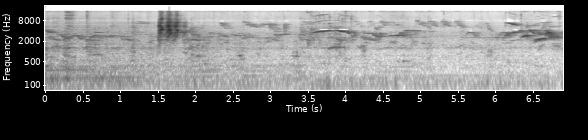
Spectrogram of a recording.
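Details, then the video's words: Oriental magpie-robin song played as a lure to provoke other birds to answer: quiet, varied high whistled phrases and short chirps with rising and falling slurs, a brief loud burst early on, faint low hum beneath. "KACER GACOR PANCINGAN HANDAL BIKIN LANGSUNG NYAUT"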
